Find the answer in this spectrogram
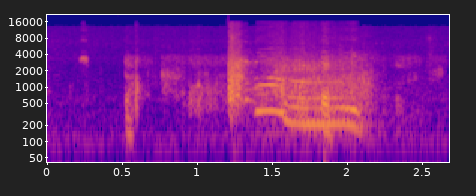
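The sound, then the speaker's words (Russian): A camel starting a race snorts with a sharp, breathy blast, then lets out a throaty, rumbling grumble lasting under a second, preceded by a couple of softer puffs and thumps of its foot striking, loud. “И звук, с которым стартует верблюд, тебе нужно будет сейчас повторить.”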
